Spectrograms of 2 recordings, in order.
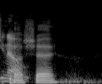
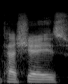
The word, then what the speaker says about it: Pache: Like, How's Pache?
